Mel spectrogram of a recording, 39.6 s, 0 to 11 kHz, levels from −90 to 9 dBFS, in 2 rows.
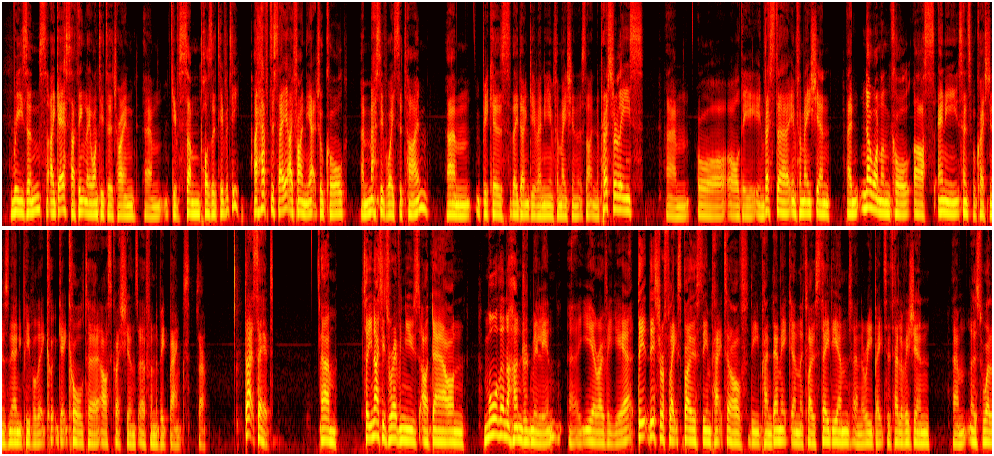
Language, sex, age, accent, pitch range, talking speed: English, male, 30-49, British, 110-130 Hz, 170 wpm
